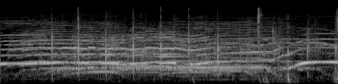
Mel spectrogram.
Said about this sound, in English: Et s'il vous plaît, on, on, applaudit aussi bien fort nos performeuses.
